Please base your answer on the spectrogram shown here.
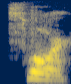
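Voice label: "swor", Proto-Indo-European; *s-uór; Sanskrit स्वर svara; “voice, sound”; Ukrainian свари́ти swariti; “argue, berate”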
